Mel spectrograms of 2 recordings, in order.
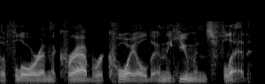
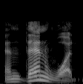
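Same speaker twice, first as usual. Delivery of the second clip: higher, pointed demand; 6 semitones higher than usual. A narrator's reading. Freed captive challenges her rescuers, demanding. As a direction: demand an answer, pitch lifted. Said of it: "Bose demanded".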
